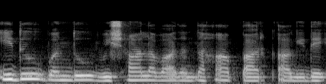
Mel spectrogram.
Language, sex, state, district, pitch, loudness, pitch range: Kannada, female, Karnataka, Chamarajanagar, 190 Hz, -16 LUFS, 175-205 Hz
